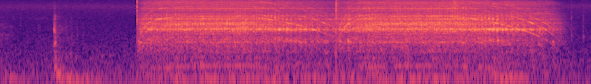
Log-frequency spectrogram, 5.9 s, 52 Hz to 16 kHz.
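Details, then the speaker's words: Bench test run of a freshly rebuilt Delco starter from a Chevrolet 4.6 V6, reassembled with field case bolts tightened: high, even whir that spins up instantly, holds steady about four seconds and coasts down smoothly; normal healthy starter. "At this point we can we'll set our starter up and actually give it a test run."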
